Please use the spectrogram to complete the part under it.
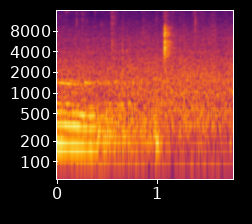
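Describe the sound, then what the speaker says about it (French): Steady rain patters on an awning in Tenerife, a constant close hiss with a brief louder drip or tap partway through; low voices murmur faintly underneath. "Et là, ça continue de pleuvoir."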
